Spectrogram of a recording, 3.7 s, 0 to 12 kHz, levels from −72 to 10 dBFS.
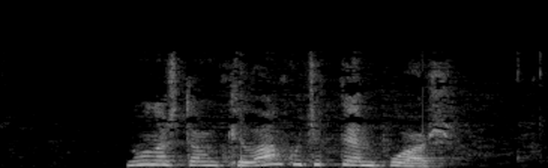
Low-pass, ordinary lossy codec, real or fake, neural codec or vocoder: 10.8 kHz; MP3, 32 kbps; real; none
